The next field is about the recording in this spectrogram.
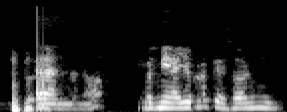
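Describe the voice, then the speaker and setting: A man's voice: high voice, a little fast, narrow, tinny audio. A Mexican man in his thirties answering interview questions earnestly, rambling with many fillers and restarts. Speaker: guest.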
